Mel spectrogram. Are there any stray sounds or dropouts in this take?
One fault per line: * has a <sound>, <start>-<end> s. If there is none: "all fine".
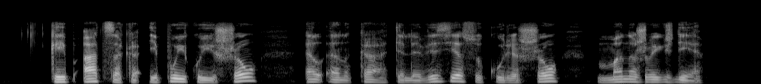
all fine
